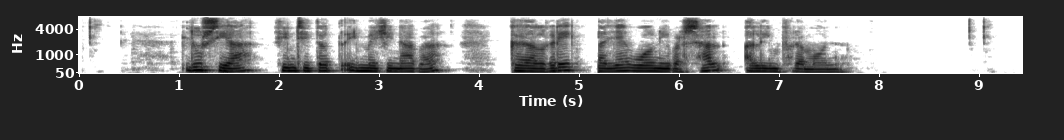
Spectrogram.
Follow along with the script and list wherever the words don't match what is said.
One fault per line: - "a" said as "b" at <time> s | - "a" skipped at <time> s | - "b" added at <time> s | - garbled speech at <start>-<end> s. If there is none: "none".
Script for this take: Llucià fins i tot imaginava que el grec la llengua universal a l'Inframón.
none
